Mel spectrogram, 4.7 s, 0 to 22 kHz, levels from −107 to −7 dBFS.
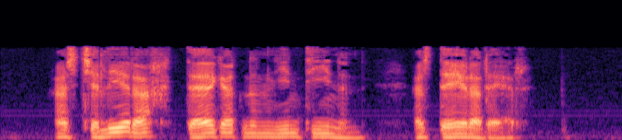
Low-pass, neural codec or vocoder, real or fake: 5.4 kHz; none; real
